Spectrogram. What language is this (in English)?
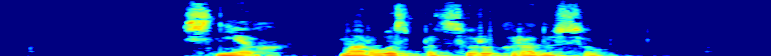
Belarusian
